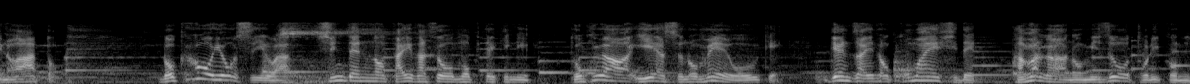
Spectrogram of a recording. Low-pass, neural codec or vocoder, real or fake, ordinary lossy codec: 7.2 kHz; codec, 16 kHz, 2 kbps, FunCodec, trained on Chinese and English, 25 frames a second; fake; none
